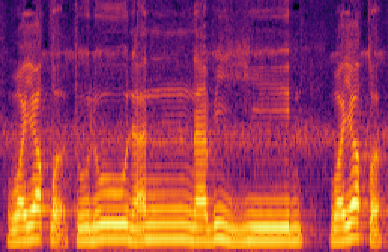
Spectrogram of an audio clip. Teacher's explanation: কাফ কলকলার হরফ, সাকিন আওয়াজটাটি ঝটকা খাবে, কলকলা হবে। ওয়ায়াকতুলুনান এখানে নুন, এই নুনকে ধরবে, নুনের ওপর তসদিদ আছে, নুন মুশাদ্দাদের একালে পরিমাণ গুণ্য হবে।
